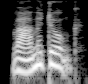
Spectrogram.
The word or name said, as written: varmedunk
